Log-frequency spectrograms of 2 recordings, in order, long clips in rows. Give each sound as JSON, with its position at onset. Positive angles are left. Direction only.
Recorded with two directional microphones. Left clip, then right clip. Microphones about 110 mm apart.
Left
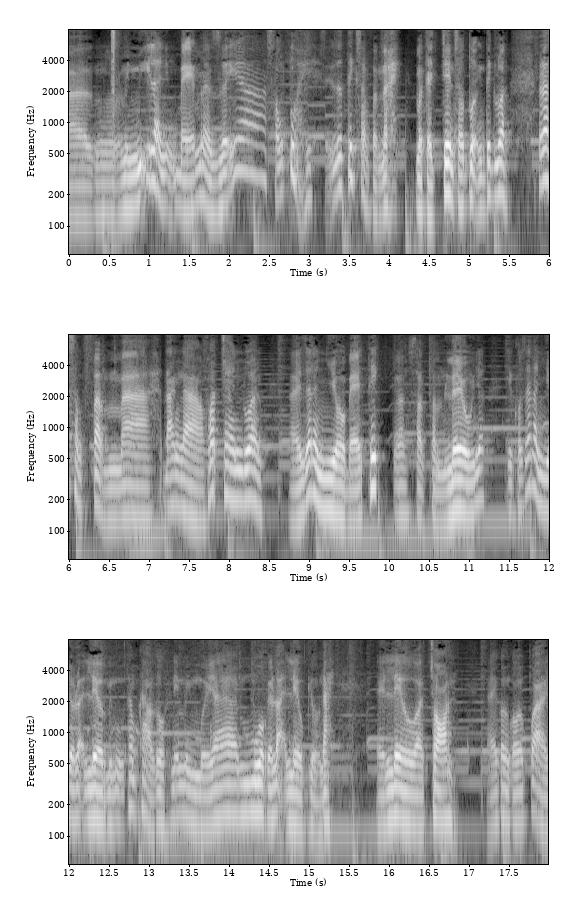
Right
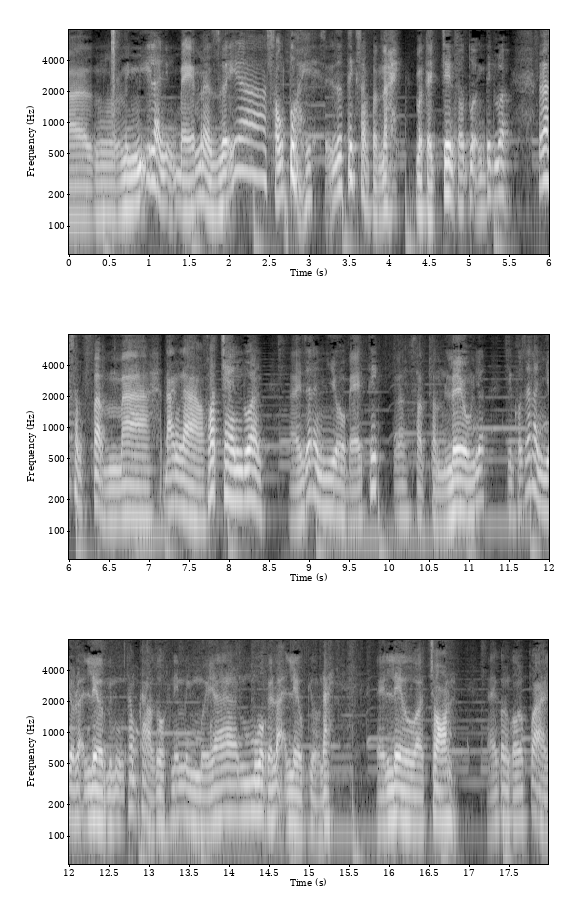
{"t": 0.0, "sound": "speech", "side_deg": 5}
{"t": 2.5, "sound": "speech", "side_deg": -30}
{"t": 3.3, "sound": "speech", "side_deg": -5}
{"t": 4.0, "sound": "speech", "side_deg": 20}
{"t": 4.9, "sound": "speech", "side_deg": 50}
{"t": 5.9, "sound": "speech", "side_deg": 20}
{"t": 8.7, "sound": "speech", "side_deg": 45}
{"t": 10.6, "sound": "speech", "side_deg": 30}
